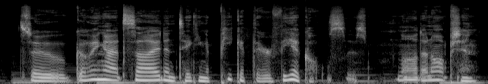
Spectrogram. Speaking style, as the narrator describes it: Turner mumbled

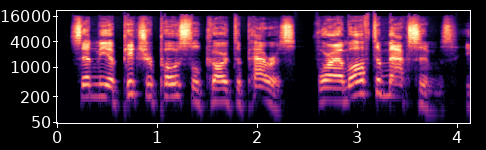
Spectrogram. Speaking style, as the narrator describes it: cried

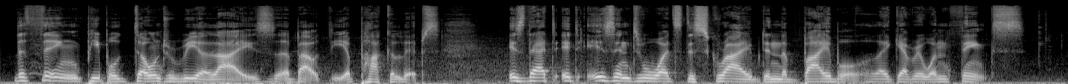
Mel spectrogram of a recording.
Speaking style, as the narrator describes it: She said in between chuckles

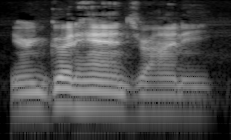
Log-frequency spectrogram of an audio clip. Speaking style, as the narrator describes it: he said

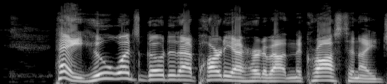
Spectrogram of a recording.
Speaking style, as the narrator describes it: yells, completely out of the blue

